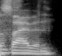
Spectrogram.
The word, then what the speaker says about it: psilocybin: Microdosing of psychedelic substances such as LSD or I may be saying this wrong. – Psilocybin. – There we go.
